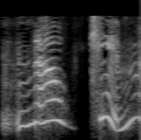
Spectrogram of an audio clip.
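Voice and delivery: very high, trembling, quavering voice. Mrs. Hubble, a dinner lady, shuffles forward to address Kim, quavering voice. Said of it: "she said in a quavering voice".

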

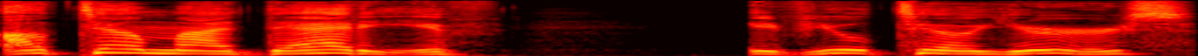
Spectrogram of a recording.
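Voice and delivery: eager. A girl speaks to a boy as their parents call them, eager. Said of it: "May said eagerly".

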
